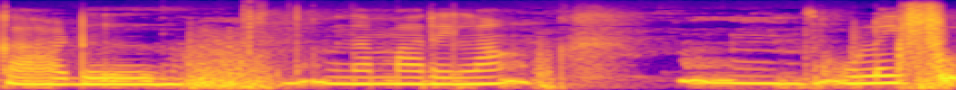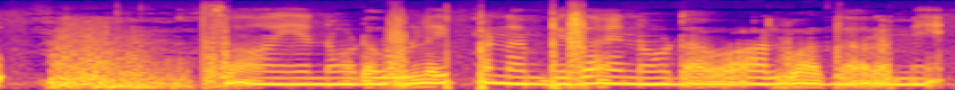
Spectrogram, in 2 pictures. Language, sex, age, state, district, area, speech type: Tamil, female, 45-60, Tamil Nadu, Perambalur, urban, spontaneous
